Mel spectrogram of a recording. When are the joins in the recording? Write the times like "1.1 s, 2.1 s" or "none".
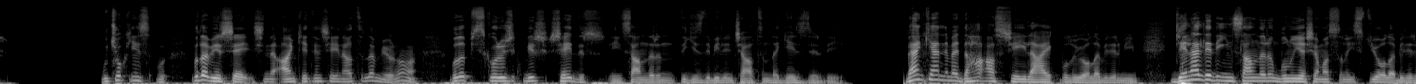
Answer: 6.8 s, 9.0 s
